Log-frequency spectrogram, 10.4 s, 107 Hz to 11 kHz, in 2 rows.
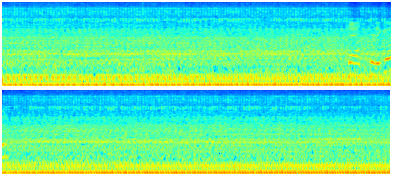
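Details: Fiat 500 (flood-saved) idling after replacing a sloppy engine mount: steady, even low hum with no knocks or misses; healthy idle, though engine movement looked about the same as before.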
